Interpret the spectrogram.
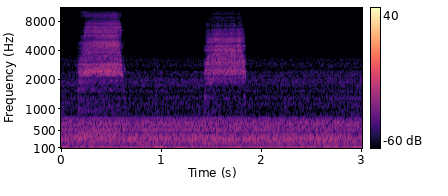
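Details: Two strong, noisy hissing screeches, each near half a second, from hungry wild barn owl nestlings fed a rat and a rabbit in a nest box, with a steady background hum.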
